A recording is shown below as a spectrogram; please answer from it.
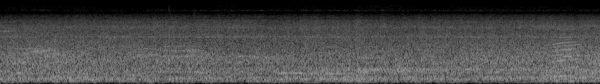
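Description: Steady hall background noise at a model railway exhibition: a constant wash of noise with faint distant voices in it.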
